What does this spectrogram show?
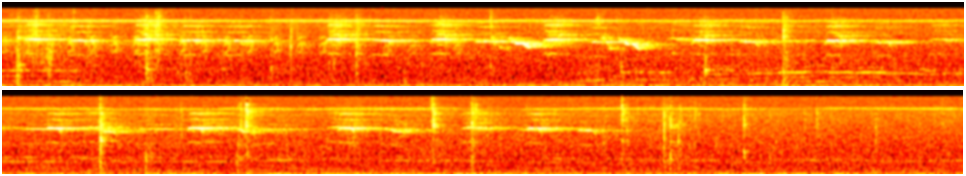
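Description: A bird calling in a quick series of short high chirps, about two a second, that stops near the end, with a second, lower warbling call partway through. Under it runs a steady high-pitched whine, with a few faint clicks.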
